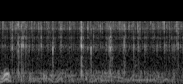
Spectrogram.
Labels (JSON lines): {"label": "biophony, cascading saw", "recorder": "HydroMoth"}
